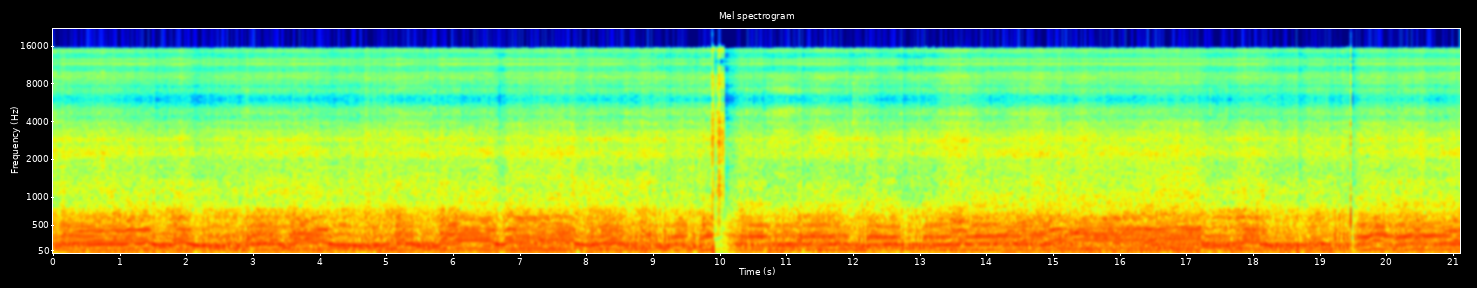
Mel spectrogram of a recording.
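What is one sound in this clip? A dirt bike engine revs and drones up close, rising and falling in pitch.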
